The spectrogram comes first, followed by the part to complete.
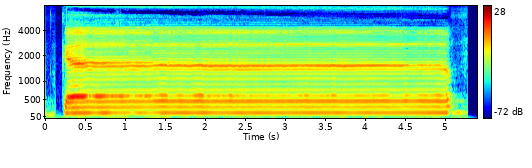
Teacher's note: کاف کے مخرج کا نام بھی حروف لاہویہ ہے۔ زبان کی جڑ اور تالو کے سخت حصے سے ادا ہوتا ہے۔ زبان کی جڑ تالو کے سخت حصے کی طرف بلند ہوگی، لگے گی تو کاف ادا ہوگا۔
